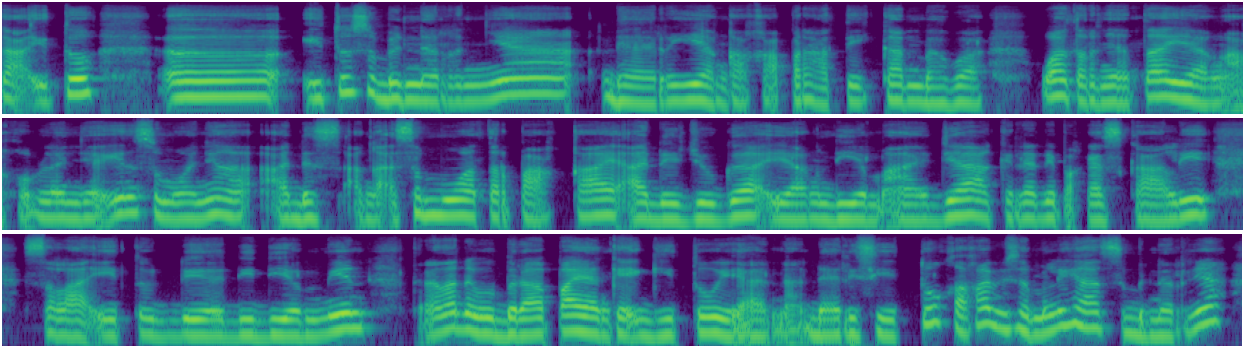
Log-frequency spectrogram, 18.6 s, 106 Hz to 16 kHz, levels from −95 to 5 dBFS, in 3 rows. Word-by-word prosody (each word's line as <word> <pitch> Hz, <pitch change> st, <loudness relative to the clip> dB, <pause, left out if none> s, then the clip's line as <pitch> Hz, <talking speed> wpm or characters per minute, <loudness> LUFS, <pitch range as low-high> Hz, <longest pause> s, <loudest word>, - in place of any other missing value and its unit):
Kak, 225 Hz, -, -1 dB
itu, 260 Hz, +8 st, +4 dB, 0.3 s
eee, 235 Hz, +1 st, +4 dB, 0.2 s
itu 220 Hz, +7 st, -1 dB
sebenarnya, 215 Hz, +3 st, +1 dB
dari 195 Hz, -1 st, -1 dB
yang 180 Hz, -, -5 dB
Kakak 185 Hz, 0 st, -7 dB
perhatikan 195 Hz, +1 st, -4 dB
bahwa, 180 Hz, 0 st, -3 dB, 0.3 s
"Wah, 245 Hz, +1 st, +4 dB
ternyata 195 Hz, +4 st, 0 dB
yang 195 Hz, -5 st, +3 dB
aku -, -, -6 dB
belanjain 190 Hz, +4 st, 0 dB
semuanya 200 Hz, -1 st, -1 dB
ada 180 Hz, 0 st, -3 dB
s 180 Hz, -, -2 dB
enggak 180 Hz, -2 st, -6 dB
semua 210 Hz, -2 st, +3 dB
terpakai, 200 Hz, +2 st, -2 dB
ada 180 Hz, -1 st, -1 dB
juga 185 Hz, +4 st, +1 dB
yang 180 Hz, 0 st, -1 dB
diem 175 Hz, 0 st, 0 dB
aja 185 Hz, +5 st, 0 dB
akhirnya 185 Hz, -1 st, -4 dB
dipakai 175 Hz, -2 st, -2 dB
sekali, 175 Hz, +5 st, 0 dB, 0.3 s
setelah 175 Hz, -3 st, -1 dB
itu 180 Hz, 0 st, -3 dB
dia 175 Hz, 0 st, +1 dB
didiemin. 180 Hz, +6 st, +2 dB, 0.2 s
Ternyata 230 Hz, +4 st, +1 dB
ada 220 Hz, -, +5 dB
beberapa 190 Hz, +2 st, +3 dB
yang 195 Hz, -3 st, +4 dB
kayak 175 Hz, -, 0 dB
gitu 185 Hz, +2 st, +1 dB
ya." 175 Hz, -1 st, +1 dB
Nah, -, -, -6 dB
dari 180 Hz, -3 st, -1 dB
situ 185 Hz, -, -2 dB
Kakak 295 Hz, 0 st, +1 dB
bisa 235 Hz, -2 st, 0 dB
melihat 250 Hz, +2 st, +2 dB
sebenarnya 195 Hz, -, 0 dB
195 Hz, 150 wpm, -22 LUFS, 180-220 Hz, 0.3 s, ada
